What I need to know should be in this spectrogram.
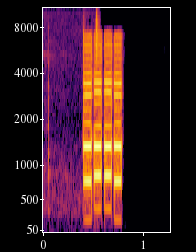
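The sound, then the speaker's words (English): Touch-tone telephone dialing: four short, evenly spaced beeps, each a steady two-tone chord, sounding loud and clean against near silence and ending abruptly. “Oh, you probably can't hear it. Mm-mm. The, touch tone. Oh, I can hear it now.”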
